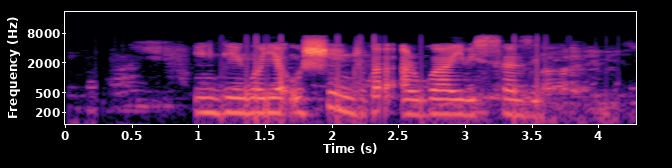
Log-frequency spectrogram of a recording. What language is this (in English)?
Kinyarwanda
